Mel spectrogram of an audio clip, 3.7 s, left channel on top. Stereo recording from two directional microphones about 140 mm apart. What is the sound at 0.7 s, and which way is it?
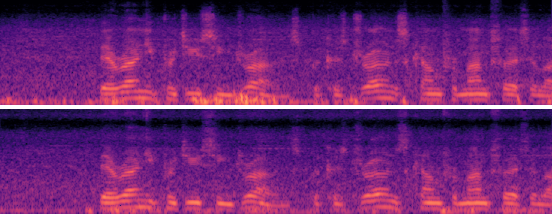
Speech, 35° left (ahead or behind).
